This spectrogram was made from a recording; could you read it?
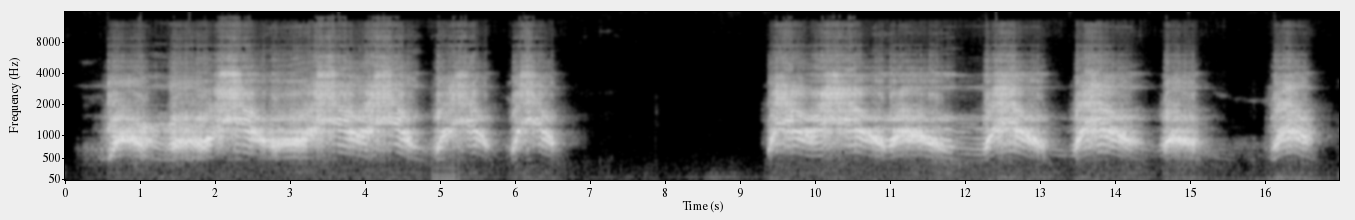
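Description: A mountain lion in heat mating call played from a game call used for coyote hunting: loud, wavering yowls and screams in two long bursts separated by a several-second silence, each burst ending in shorter cries, with no talking.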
